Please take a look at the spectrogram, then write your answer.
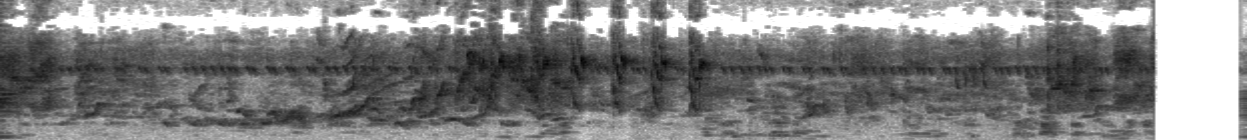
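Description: A sooty-headed bulbul (kutilang sutra) sings in a bird shop: a bright, rapid, warbling song carries continuously and loudly, with bits of chatter in the background, then cuts off abruptly near the end.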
